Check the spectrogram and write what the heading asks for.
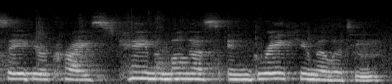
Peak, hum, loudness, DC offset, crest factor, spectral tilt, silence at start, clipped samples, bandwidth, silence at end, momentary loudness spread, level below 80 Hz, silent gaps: -6 dBFS; none; -17 LUFS; under 0.1%; 12 dB; -6 dB/octave; 0 s; under 0.1%; 11 kHz; 0 s; 5 LU; -56 dBFS; none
